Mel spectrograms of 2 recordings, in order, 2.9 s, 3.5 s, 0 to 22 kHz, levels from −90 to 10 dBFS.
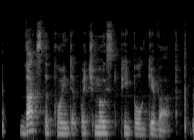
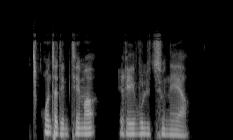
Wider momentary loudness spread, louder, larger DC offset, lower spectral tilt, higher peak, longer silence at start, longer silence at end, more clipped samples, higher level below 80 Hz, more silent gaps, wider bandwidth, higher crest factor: first, 13 LU vs 6 LU; second, -34 LUFS vs -30 LUFS; neither; about the same, -4.5 dB/octave vs -4.5 dB/octave; second, -12 dBFS vs -8 dBFS; second, 0.05 s vs 0.5 s; second, 0.1 s vs 0.7 s; neither; second, -76 dBFS vs -50 dBFS; second, none vs 1.60-1.65 s; first, 13 kHz vs 9.4 kHz; about the same, 24 dB vs 24 dB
